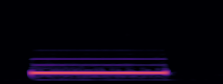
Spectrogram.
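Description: A single ringback tone sounds on an outgoing phone call that goes unanswered: one pure, steady beep of about one second, then silence.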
